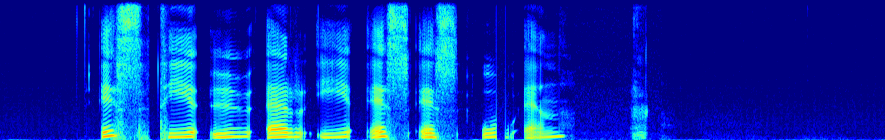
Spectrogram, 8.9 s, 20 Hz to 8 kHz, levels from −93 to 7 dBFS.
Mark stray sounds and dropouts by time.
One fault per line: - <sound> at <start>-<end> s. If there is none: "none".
- dropout at 5.0-5.1 s
- throat clearing at 6.3-6.5 s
